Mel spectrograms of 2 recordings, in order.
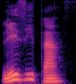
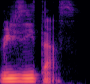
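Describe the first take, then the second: First: Risitas with a French l-like r, lizitas; French-style Risitas. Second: Risitas with an English r, ree-zee-tahs; English-style Risitas. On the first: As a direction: copy the French voice, Risitas as lee-zee-tahs. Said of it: "Risitas (French voice plays)". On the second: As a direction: copy the English voice, Risitas with a hard r. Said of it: "Let's hear a guy say it". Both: Retold or imitated.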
